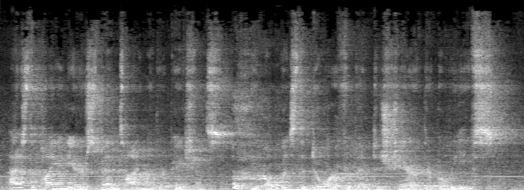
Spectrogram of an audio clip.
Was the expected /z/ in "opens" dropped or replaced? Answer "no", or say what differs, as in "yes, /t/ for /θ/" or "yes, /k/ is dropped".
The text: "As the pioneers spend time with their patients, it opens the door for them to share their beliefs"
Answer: no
